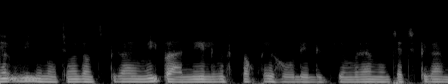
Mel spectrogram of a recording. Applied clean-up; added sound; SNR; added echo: neural mask model DeepFilterNet 3.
